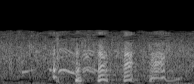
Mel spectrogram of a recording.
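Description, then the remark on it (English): A Presbyterian audience claps in a brief, modest patter, with voices audible over the steady hiss of hands throughout the two seconds. “Don't let our feeble Presbyterian clap fool you.”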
